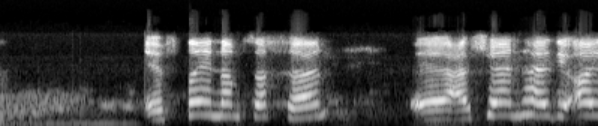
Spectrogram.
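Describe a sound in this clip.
A young boy speaks through a microphone.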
